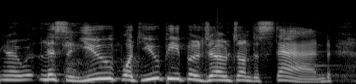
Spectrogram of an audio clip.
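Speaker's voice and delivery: put-on, slow, haughty, superior, snooty voice. Asked how they talk, getting a little snooty with it: put-on snooty voice. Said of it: "you've got to get a little snooty with it".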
